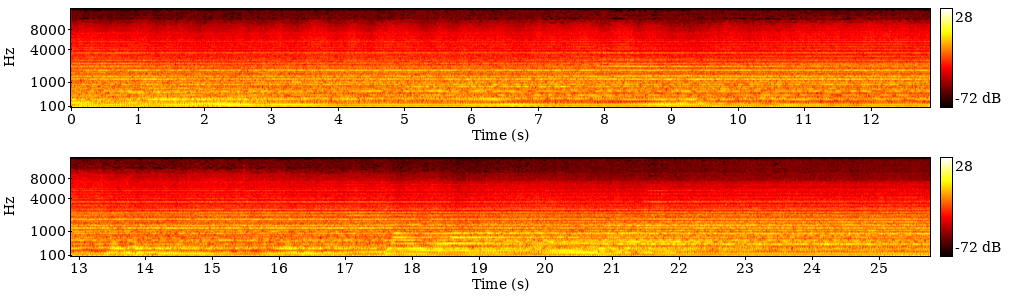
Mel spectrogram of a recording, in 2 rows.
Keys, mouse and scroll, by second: 1.3 ctrl+=, 2.1 click, 2.8-4.2 alt+shift+drag, 4.5 Left, 5.2 click, 5.3 space, 5.9-7.8 drag, 8.0 click, 9.3 click, 10.7-15.2 typing, 16.6-20.2 typing, 20.9 click, 23.1 click.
